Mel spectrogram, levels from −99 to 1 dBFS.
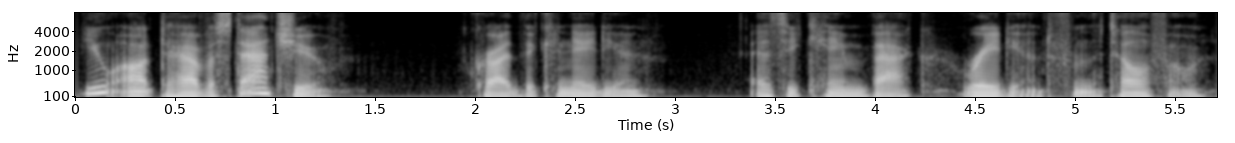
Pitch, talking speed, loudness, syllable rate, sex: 110 Hz, 180 wpm, -21 LUFS, 5.3 syllables/s, male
